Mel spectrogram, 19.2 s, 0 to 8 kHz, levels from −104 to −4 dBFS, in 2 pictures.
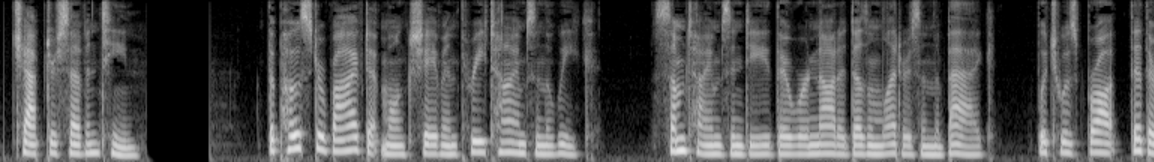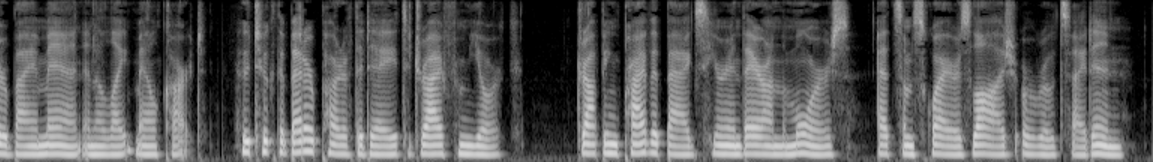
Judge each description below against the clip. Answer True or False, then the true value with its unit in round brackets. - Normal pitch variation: False (2.1 semitones)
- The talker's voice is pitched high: False (160 Hz)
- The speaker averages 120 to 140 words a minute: False (205 wpm)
